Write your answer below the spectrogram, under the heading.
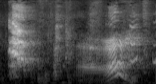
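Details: Border Collie puppy giving a sharp, high yapping bark followed by a shorter, wavering yelp, loud and close, while the puppies play and chase.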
